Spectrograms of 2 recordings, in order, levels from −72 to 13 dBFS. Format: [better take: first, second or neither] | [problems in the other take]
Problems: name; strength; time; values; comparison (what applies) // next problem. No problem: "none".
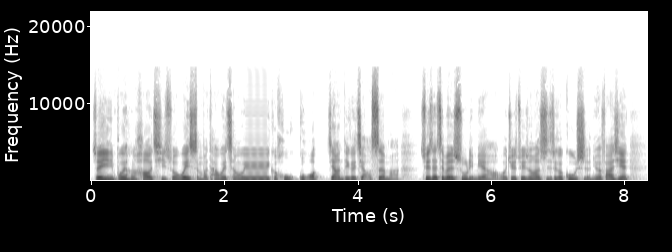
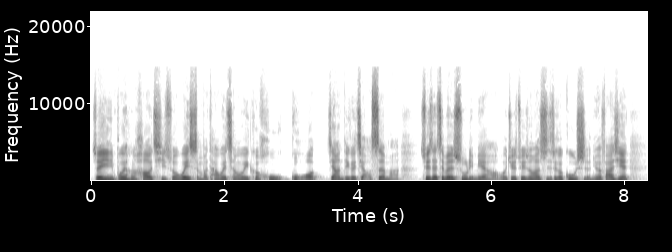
second | audio freezing; at 2.5 s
